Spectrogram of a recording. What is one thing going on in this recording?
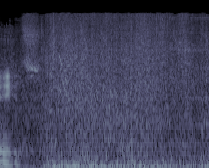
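A gun fires in short bursts.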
